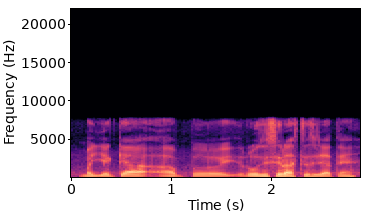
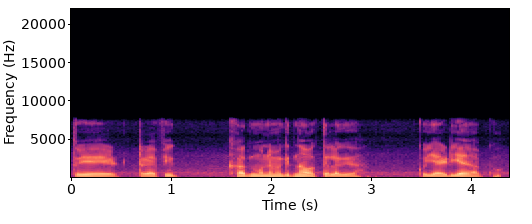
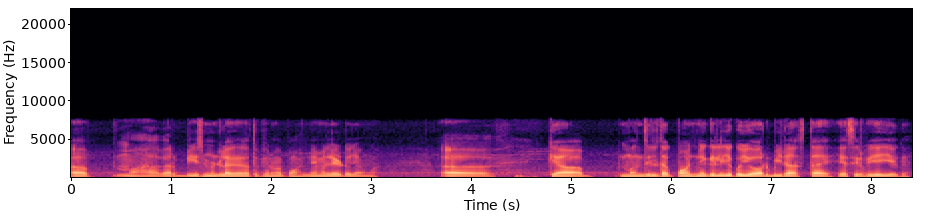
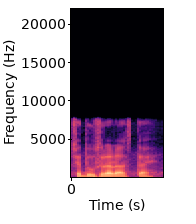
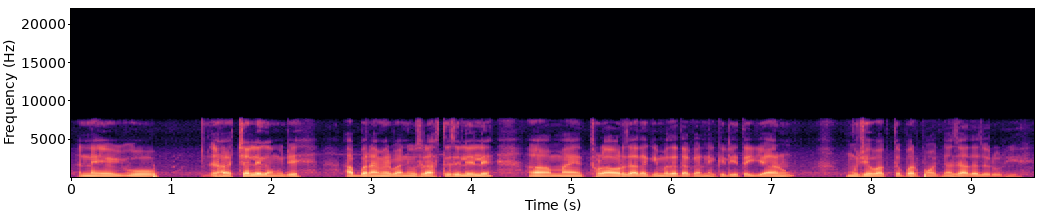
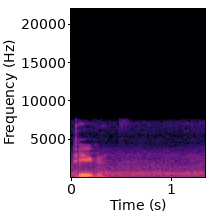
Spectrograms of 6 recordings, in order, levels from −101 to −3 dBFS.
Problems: none marked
